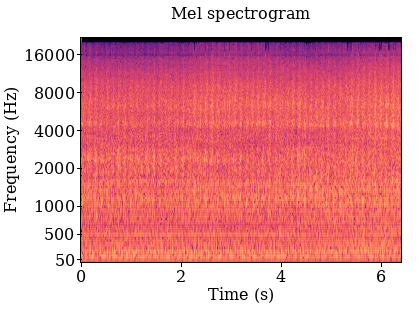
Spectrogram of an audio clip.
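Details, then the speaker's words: 57K-mile Dodge Ram 3500 heavy-duty truck, driveshaft missing, recorded at the exhaust: even steady low rumble, consistent exhaust beat, charging nicely, no knocks; normal idle. "Man, guys, this thing is perfect. Charging nicely. Listen to her."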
